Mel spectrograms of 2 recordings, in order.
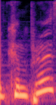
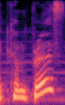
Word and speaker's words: compress: I compressed my clothes to fit into a single suitcase. Here. Be careful that we don't say compress. We say compress, compress, compress.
